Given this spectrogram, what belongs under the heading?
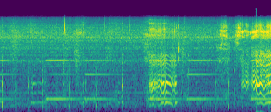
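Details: Baby boy during feeding of expressed breast milk and attempted burping; brief fussy infant cries and whimpers over steady room noise and a soft background tone; infant cry.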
